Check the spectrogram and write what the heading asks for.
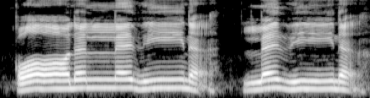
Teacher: کے بعد الف مدہ ہے، ایک الف امداد میں کھینچیں گے، لام کو اگلے لام کے ساتھ ملانا ہے، قال لام کے اوپر زور دیں، تشدید ہے زور دیں گے ، قال الذين لذین لام کو نرم سے پڑھیں گے، ذی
